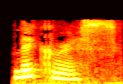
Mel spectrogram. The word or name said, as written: licorous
